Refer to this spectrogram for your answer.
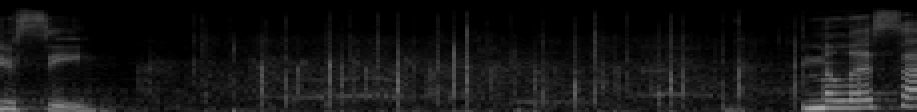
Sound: audience applauding

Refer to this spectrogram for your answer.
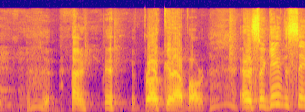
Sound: laugh

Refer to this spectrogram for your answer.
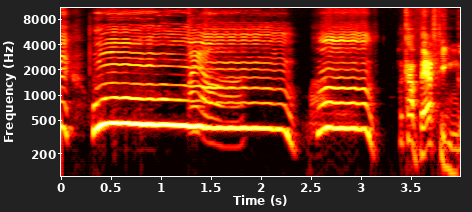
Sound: playful wooing

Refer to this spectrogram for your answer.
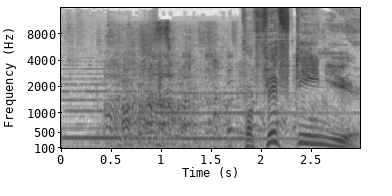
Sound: laughter

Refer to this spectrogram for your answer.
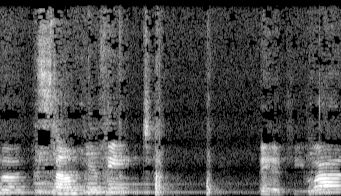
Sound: stomping

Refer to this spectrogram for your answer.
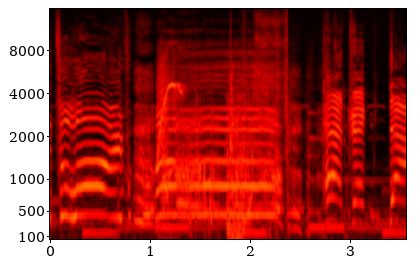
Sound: screams

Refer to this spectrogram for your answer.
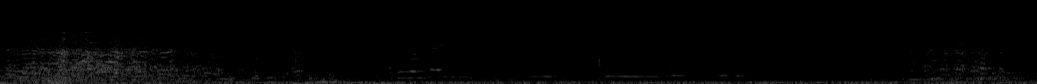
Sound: applause

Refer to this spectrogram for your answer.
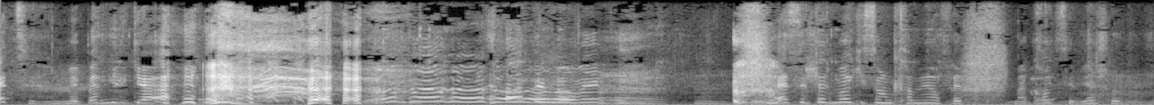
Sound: laughs

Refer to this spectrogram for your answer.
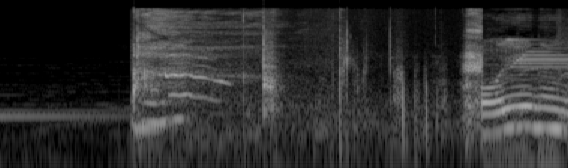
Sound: laughing

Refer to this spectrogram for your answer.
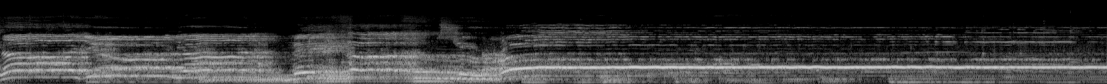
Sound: cheers and clapping

